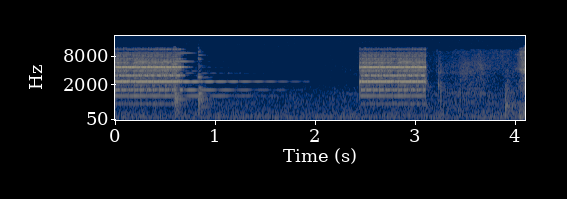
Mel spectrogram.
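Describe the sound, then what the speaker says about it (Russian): Phone ringing with an incoming call at night: two bursts of an electronic ringtone separated by a quiet pause, fairly close, with no talking. "Ибо звонит тебе"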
